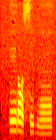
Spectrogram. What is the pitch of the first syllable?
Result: high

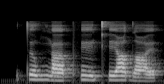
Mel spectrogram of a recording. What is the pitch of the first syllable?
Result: high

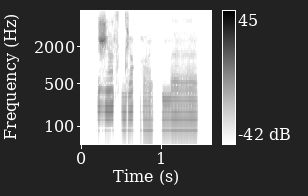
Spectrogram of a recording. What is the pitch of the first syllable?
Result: high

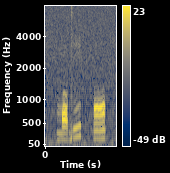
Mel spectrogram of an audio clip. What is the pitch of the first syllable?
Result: low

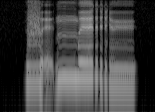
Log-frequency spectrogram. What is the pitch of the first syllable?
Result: rising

